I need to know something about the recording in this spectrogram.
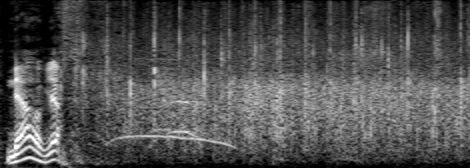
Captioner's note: audience applause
